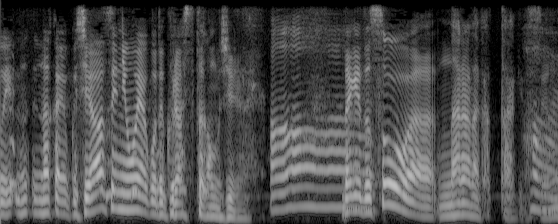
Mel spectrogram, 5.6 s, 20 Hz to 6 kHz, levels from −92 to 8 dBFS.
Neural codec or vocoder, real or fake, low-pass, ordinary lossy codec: none; real; 5.4 kHz; none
